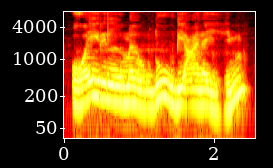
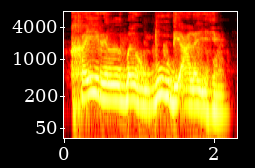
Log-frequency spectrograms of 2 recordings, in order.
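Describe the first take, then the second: First: The first word begins with a voiced ghain sound. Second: The first word begins with a voiceless kha sound. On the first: Not those who earned anger. The speaker calls it right. "itu artinya bukanlah orang-orang yang engkau murkai" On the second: The best of those who earned anger. The speaker calls it wrong. "ketika huruf ghain berubah menjadi huruf kha"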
